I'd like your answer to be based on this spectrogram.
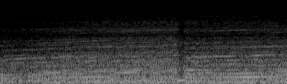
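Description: Race car pulling away in rFactor 2 on a rainy track, a steady engine drone with a rising whine, fairly loud and continuous, with no talk.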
